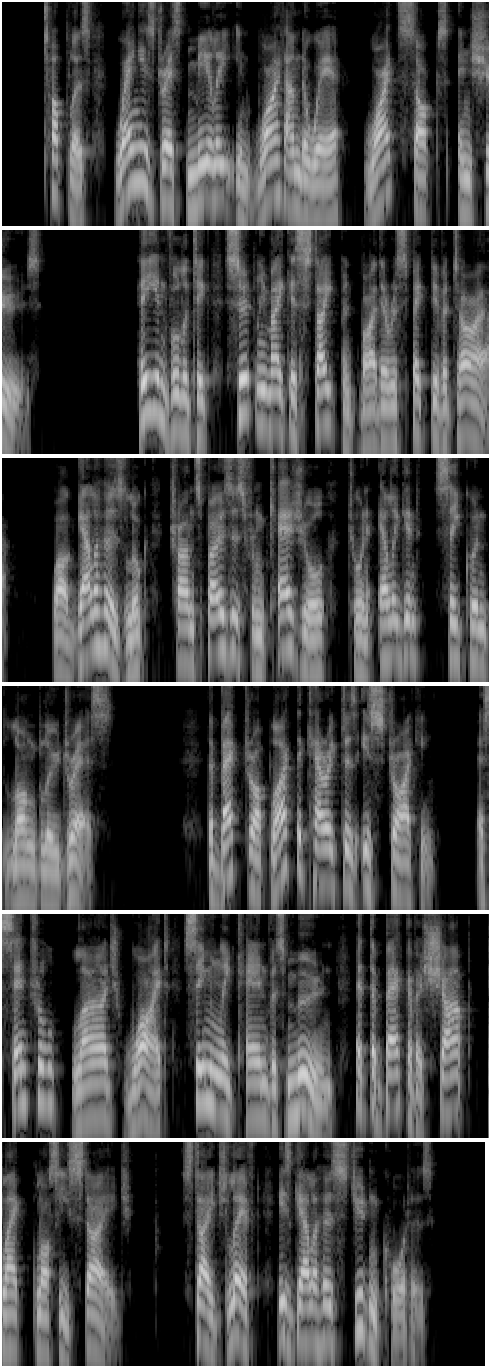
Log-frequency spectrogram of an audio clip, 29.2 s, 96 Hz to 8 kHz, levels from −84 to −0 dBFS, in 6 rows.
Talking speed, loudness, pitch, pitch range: 135 wpm, -26 LUFS, 150 Hz, 125-170 Hz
